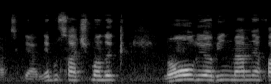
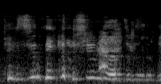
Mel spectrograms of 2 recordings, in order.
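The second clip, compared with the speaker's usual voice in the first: laughing; 6 semitones higher than usual. Real, not acted. Sudden recall laughing.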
